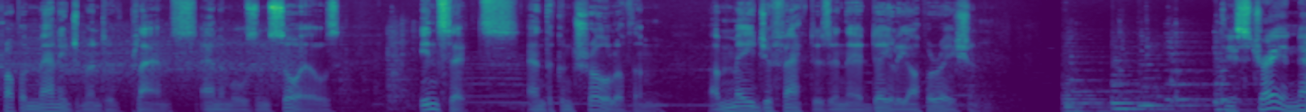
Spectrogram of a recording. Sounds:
music
speech

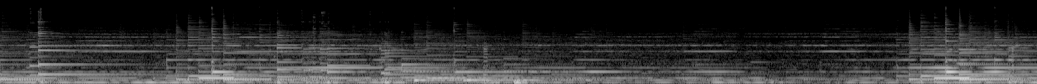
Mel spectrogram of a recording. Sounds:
music

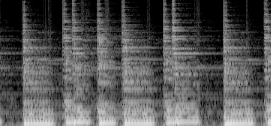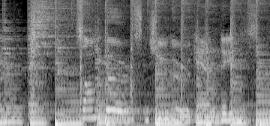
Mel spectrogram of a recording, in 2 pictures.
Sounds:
inside a small room
singing
music

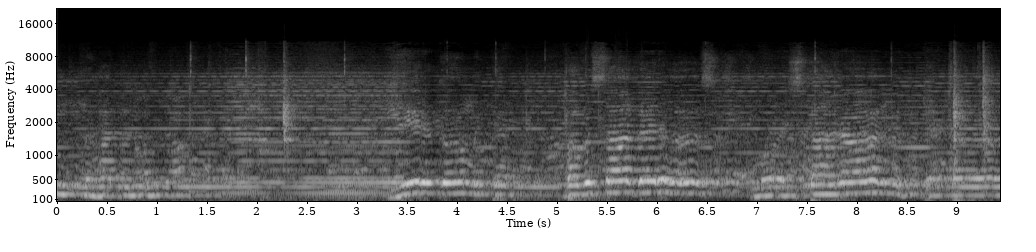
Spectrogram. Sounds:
speech
singing
music
tabla
music of asia
musical instrument

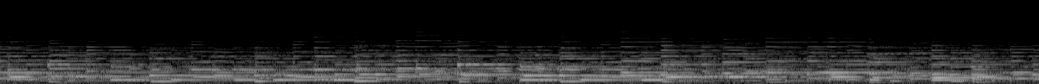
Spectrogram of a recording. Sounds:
piano

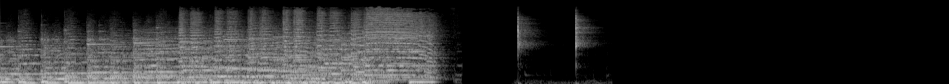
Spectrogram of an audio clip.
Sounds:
music

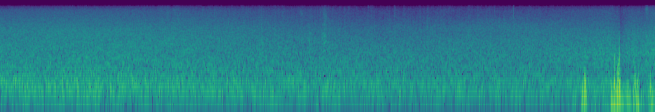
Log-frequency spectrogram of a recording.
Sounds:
wind
wind noise (microphone)

